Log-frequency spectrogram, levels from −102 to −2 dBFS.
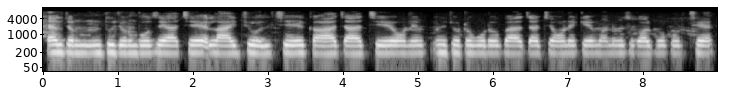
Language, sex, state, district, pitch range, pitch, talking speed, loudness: Bengali, female, West Bengal, Malda, 180-190 Hz, 185 Hz, 115 wpm, -17 LUFS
